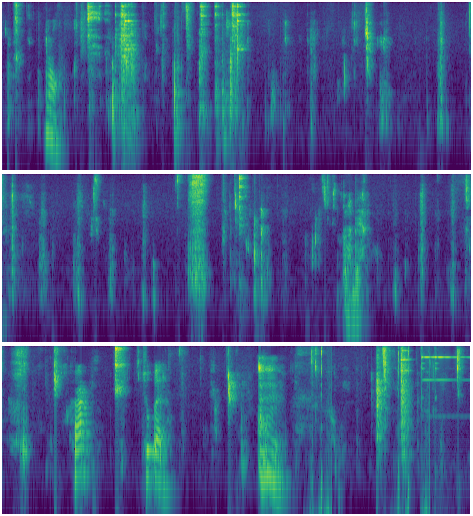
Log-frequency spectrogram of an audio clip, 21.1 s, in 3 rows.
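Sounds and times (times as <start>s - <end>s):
wet chewing: 4.0s - 15.0s, 15.8s - 17.9s.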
